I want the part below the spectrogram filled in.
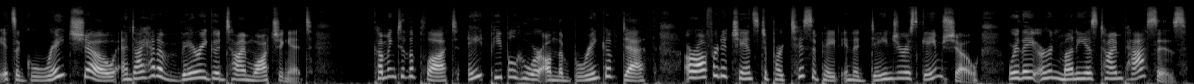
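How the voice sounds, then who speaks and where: A woman's voice: a little high, dry recording. A woman narrating a countdown of film and series recommendations in an enthusiastic, recommending tone. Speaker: video host. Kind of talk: scripted list-video narration.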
